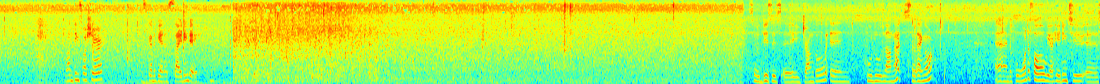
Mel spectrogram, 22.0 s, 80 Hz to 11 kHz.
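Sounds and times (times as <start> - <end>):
stream water rushing: 4.6 - 15.0.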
